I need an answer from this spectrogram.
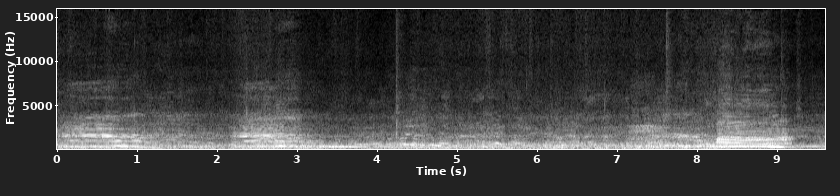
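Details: Lowing from Sahiwal breed bull calves for sale at Aftabganj market in Dinajpur, Bangladesh, 30 June, early in the market: a few long, harmonic-rich moos rising and falling, over constant human chatter and haggling.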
